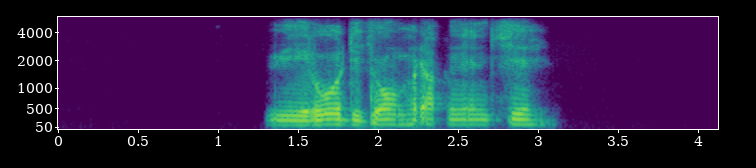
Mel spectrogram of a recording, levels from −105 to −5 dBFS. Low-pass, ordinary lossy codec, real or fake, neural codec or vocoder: 5.4 kHz; Opus, 32 kbps; fake; codec, 16 kHz, 16 kbps, FreqCodec, smaller model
